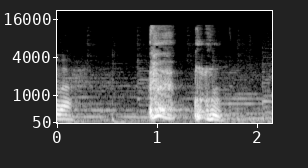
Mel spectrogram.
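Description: A short cough or throat-clearing about a second in, with a quieter vocal sound just after, over faint steady background music.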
